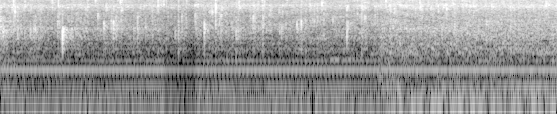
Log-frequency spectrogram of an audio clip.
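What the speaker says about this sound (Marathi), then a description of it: "कांदा पण आता चांगला भाजत आला" Onions and green chilies fry in a pan for pithla, giving a steady, continuous sizzle and crackle close to the pan with no voice.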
